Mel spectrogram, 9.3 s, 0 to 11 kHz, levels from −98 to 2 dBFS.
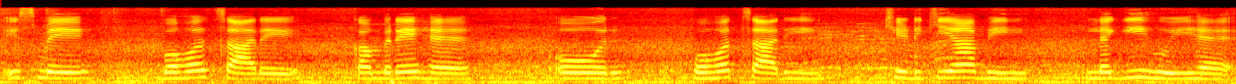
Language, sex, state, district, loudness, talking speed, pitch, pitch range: Hindi, female, Haryana, Jhajjar, -16 LUFS, 85 wpm, 235 Hz, 220-250 Hz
